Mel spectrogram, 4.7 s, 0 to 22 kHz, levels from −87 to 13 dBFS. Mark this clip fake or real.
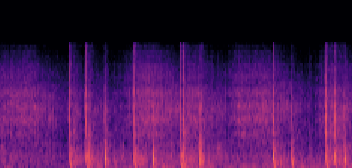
fake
